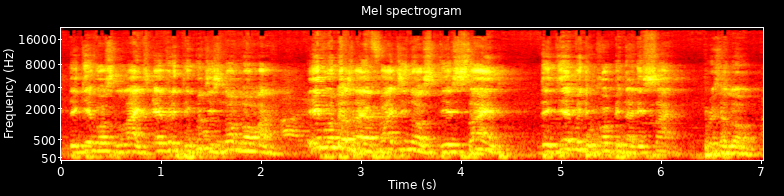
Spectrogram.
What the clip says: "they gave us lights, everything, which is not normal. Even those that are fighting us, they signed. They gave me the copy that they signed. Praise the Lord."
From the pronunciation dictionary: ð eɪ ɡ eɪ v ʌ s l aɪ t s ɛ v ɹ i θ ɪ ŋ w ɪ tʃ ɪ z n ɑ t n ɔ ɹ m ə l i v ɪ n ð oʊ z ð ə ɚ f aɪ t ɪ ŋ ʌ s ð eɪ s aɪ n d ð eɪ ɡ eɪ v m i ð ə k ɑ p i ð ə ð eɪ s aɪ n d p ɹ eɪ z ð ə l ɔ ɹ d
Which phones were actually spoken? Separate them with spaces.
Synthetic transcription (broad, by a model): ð eɪ ɡ eɪ v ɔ s l aɪ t ɛ v ɹ i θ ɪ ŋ w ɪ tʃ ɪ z n ɑ t n ɔ m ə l i v ɪ n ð oʊ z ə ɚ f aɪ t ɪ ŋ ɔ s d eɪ s aɪ n d eɪ ɡ eɪ v m i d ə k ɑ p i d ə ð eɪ s aɪ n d p ɹ eɪ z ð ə l ɔ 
